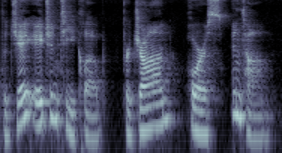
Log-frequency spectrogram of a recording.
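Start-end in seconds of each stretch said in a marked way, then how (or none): none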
